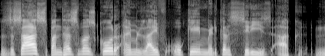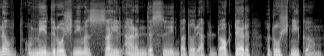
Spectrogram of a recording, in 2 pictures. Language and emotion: Kashmiri, neutral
